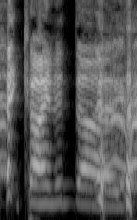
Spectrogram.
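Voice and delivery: slow, laughing through words. Real, not acted. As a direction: chuckle while admitting it. Laughing at comparison.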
